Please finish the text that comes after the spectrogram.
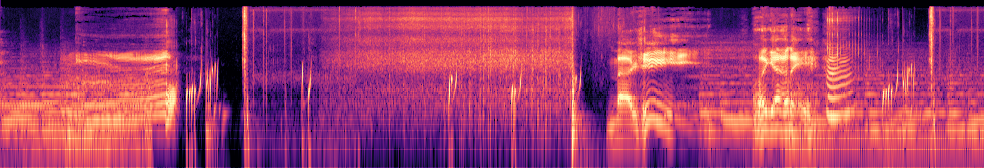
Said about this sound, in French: J'arrive à allumer mes pets contenus dans mes bulles. Oh la belle bleue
